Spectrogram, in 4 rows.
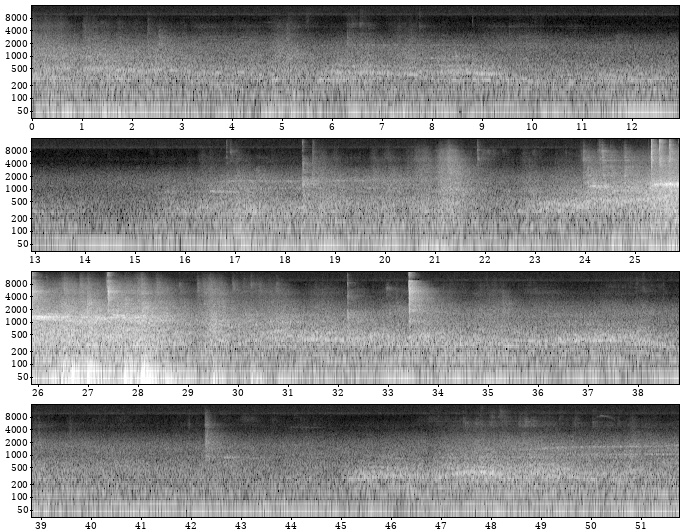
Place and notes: CSW stairwell in windstorm, Torun Poland
creaking of the stairwell structure during a wind storm, Center of Contemporary Art Torun
7 April 2011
